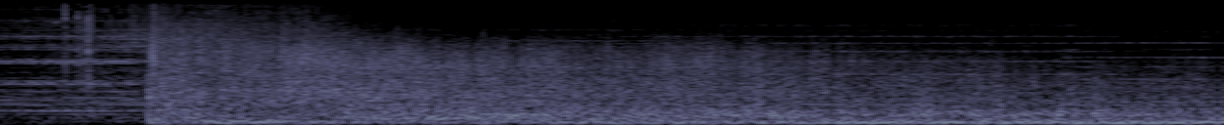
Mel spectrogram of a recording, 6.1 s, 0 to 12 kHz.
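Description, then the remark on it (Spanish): A V2 rocket missile launch by Nazi Germany at the end of World War II, ordered by Hitler: after a brief hum, a sudden ignition erupts into a loud, sustained roar that stays powerful and rumbling to the end, with no voices present. “Como último recurso para ganarla, Hitler ordena el lanzamiento de una nueva arma secreta. ¡Fuego!”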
